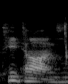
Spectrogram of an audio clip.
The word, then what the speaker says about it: Teton: Is it Teton or Teton? And he said Tetons, like the mountains.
